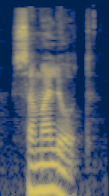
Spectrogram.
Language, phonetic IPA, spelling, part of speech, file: Belarusian, [samaˈlʲot], самалёт, noun, Be-самалёт.ogg
- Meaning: airplane, aircraft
